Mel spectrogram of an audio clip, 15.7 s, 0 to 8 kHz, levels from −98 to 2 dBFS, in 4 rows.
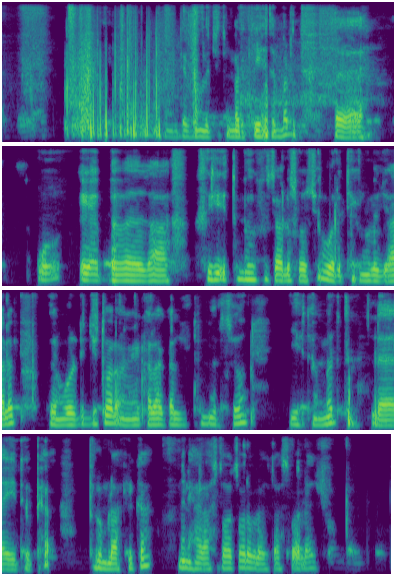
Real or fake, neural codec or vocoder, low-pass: fake; vocoder, 44.1 kHz, 128 mel bands, Pupu-Vocoder; 7.2 kHz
